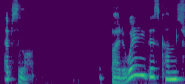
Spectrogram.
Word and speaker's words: epsilon: epsilon this is pronounced beta and this is pronounced epsilon by the way this comes from the Greek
